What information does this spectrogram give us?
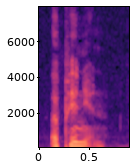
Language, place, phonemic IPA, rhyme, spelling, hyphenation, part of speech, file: English, California, /əˈpɪn.jən/, -ɪnjən, opinion, opin‧ion, noun / verb, En-us-opinion.ogg
- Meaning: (noun) A belief, judgment or perspective that a person has formed, either through objective or subjective reasoning, about a topic, issue, person or thing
